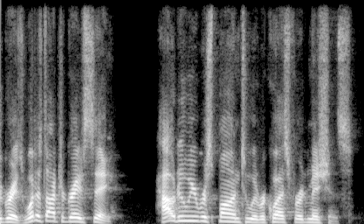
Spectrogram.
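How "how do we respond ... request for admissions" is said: usual speaking voice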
